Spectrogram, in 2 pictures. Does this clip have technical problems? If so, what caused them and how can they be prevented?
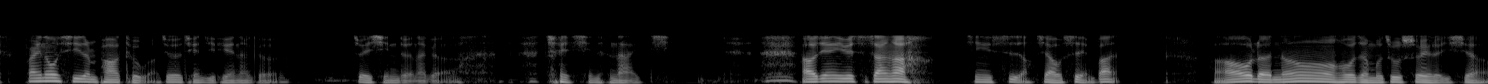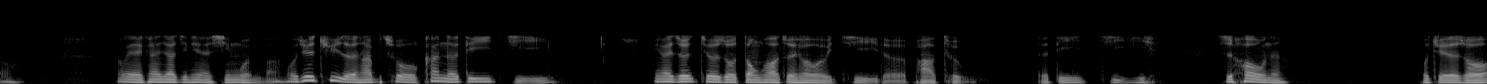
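No, no faults are audible.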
